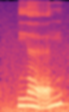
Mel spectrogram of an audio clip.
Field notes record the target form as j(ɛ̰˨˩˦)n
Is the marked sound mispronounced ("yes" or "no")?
no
